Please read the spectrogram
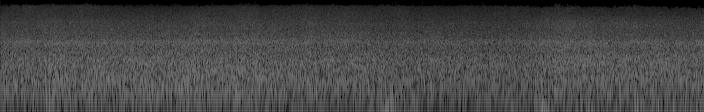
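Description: Rough sea surf breaking over a rocky shore: a continuous rush of crashing, seething waves.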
